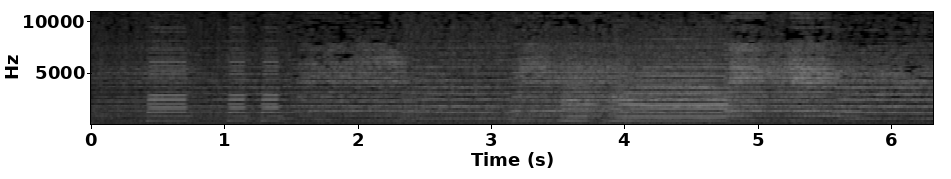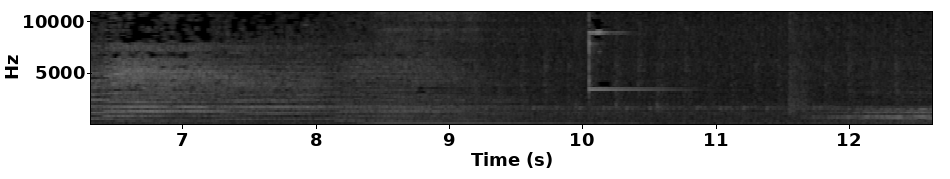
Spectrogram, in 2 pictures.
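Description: Several car horns honking in a traffic jam, short toots at first and then overlapping longer honks at different pitches, over a steady low traffic rumble.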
